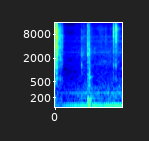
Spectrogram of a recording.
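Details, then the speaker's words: Canon AE-1 Program 35mm SLR with Canon FD 50mm f/1.8 lens; one crisp snap with a quick mirror slap at a mid shutter speed, clean and even, the shutter firing properly. "so what we have here now is a camera ready to go and there we heard the shutter working"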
